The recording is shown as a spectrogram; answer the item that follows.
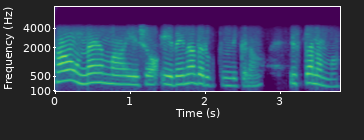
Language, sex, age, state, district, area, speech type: Telugu, female, 18-30, Telangana, Vikarabad, urban, conversation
